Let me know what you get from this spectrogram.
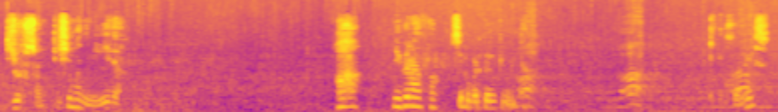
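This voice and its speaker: A young man doing let's-play commentary, excitable, swearing and joking. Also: sits high, unhurried, long pauses, crowd noise, poor audio. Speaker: gaming youtuber.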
